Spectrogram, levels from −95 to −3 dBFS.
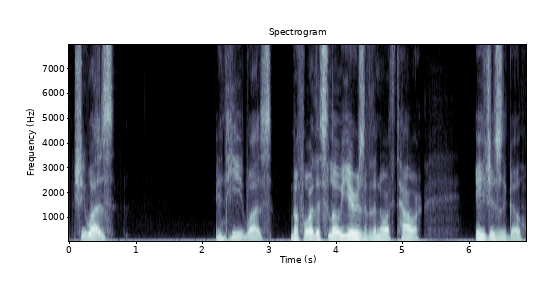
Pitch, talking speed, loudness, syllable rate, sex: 130 Hz, 105 wpm, -17 LUFS, 4.8 syllables/s, male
